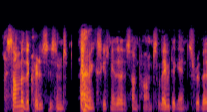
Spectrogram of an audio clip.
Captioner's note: coughs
